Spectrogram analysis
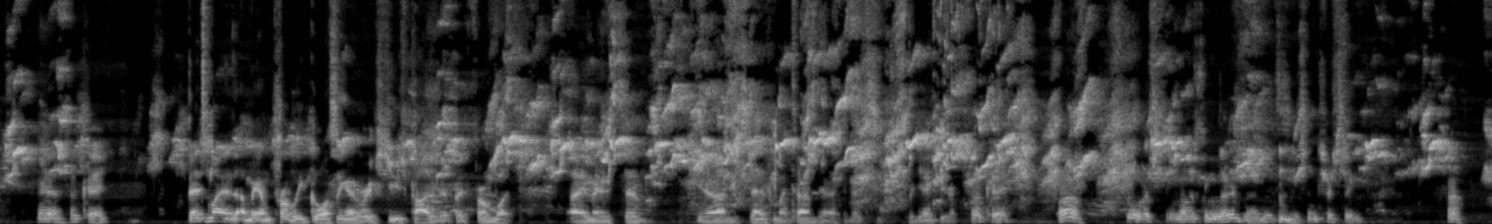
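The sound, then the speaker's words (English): Lorikeets and other birds chirp and squawk almost constantly outdoors at a hotel on a tropical island, sounding under steady conversation between men. “So there's lorikeets and birds flying and chirping around.”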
